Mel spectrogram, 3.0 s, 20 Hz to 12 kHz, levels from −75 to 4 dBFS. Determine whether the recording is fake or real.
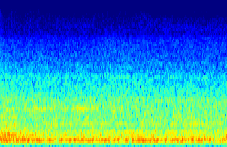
real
